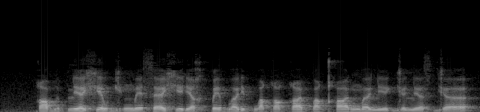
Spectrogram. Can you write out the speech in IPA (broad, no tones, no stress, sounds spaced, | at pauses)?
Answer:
q a b e p lʲ ɛ xʲ ɛ w ɡʲ ɛ ŋ͡m e s ɛ xʲ e ɾʲ e χ k͡p e b ɐ ɾʲ e p w ɐ q a q e p ɐ qʰ ɜ ŋ͡m ɜ lʲ e ɡʲ ɜ lʲ ɜ s ɡʲ ɜ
